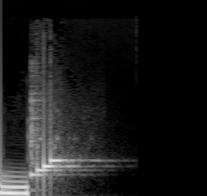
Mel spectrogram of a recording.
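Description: TikTok's video end-screen jingle: a deep bass hit, then a quick run of rising synth notes that ring out and fade within about a second.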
